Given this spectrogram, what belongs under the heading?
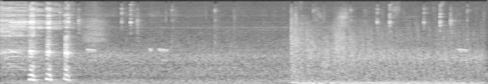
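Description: Artillery barrage in a video game, with a few quick sharp reports early on, then a heavier rumbling roll of fire after a pause, loud and close.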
